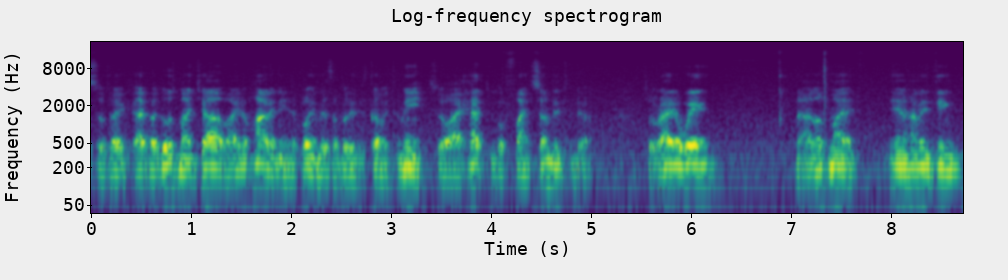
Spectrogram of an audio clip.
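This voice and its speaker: A man with a very deep, low pitch, fairly even intonation and a very fast pace, with noticeable background noise. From Guatemala. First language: Spanish. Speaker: interpreter and vlogger. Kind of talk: casual video diary monologue. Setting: self-recorded on camera.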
